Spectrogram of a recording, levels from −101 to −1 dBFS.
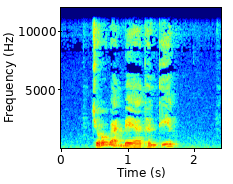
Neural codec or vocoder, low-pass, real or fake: none; 10.8 kHz; real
